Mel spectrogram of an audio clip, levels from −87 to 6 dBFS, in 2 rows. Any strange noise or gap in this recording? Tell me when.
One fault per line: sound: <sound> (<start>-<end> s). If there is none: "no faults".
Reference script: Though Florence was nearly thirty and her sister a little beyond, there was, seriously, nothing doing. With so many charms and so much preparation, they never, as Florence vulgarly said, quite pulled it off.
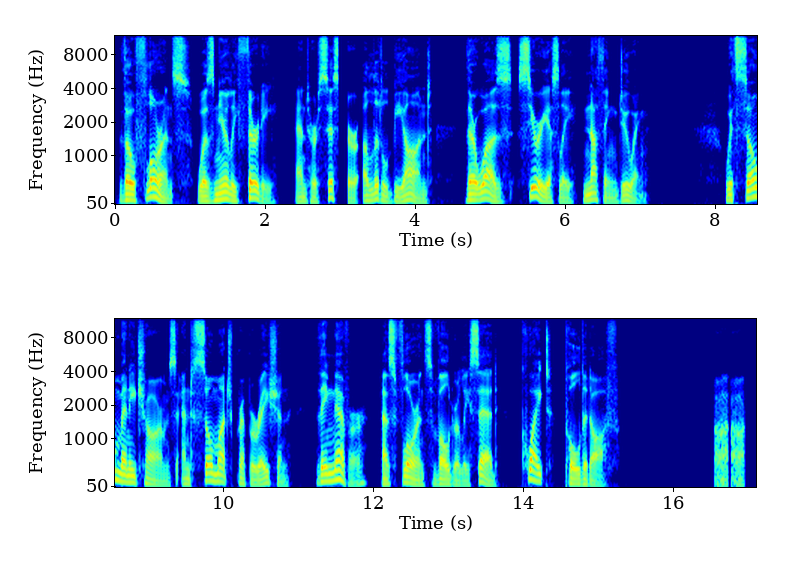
sound: dropout (3.0-3.1 s)
sound: laugh (16.5-17.0 s)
